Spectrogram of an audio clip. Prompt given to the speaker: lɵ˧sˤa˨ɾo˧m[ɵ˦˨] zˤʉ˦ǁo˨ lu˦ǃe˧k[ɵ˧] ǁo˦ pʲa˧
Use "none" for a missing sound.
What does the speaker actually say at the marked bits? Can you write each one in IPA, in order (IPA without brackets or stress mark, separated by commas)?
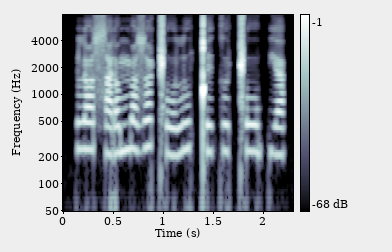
ɵ˦˨, ɵ˧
